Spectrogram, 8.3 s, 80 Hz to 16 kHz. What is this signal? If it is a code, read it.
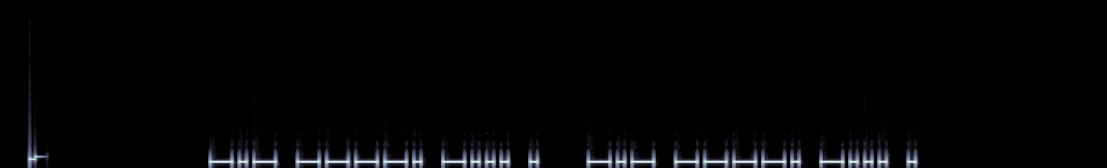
Morse code, heard as a keyed tone, about 22 wpm, 700 Hz. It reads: K9BE K9BE
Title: USA Call Signs Repeated 2x 22wpm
